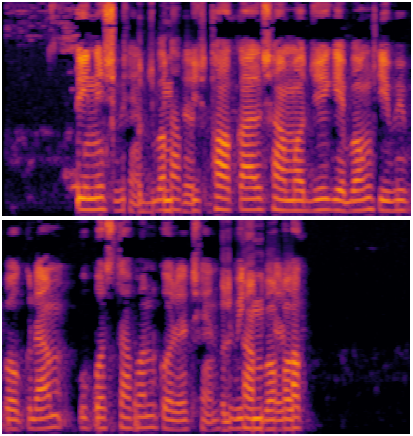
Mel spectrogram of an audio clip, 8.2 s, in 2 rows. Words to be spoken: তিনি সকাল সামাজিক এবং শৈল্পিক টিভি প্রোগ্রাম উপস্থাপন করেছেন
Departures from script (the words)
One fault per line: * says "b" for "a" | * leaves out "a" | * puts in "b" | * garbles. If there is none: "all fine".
* garbles
* leaves out "শৈল্পিক"
* garbles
